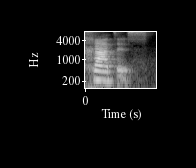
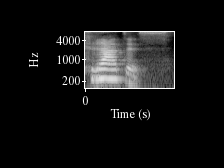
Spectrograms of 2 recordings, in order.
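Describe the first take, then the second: First: Gratis opening with grinding G, R swallowed; harsh Dutch G. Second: Gratis with soft hissed G before R; angry-cat hiss opening Gratis; soft Dutch G. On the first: Demonstrating the other G, gratis with harsh G. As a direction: scrape G and French R together in gratis. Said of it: "with the harsh G sound". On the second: Teaching the last word, Gratis with soft G. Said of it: "that's the soft G sound". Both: Shown as a demonstration.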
